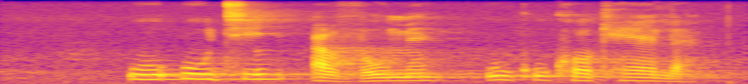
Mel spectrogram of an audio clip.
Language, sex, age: Zulu, male, 23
